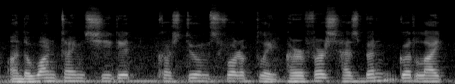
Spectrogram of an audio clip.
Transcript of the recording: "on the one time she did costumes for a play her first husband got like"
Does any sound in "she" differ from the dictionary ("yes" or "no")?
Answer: no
